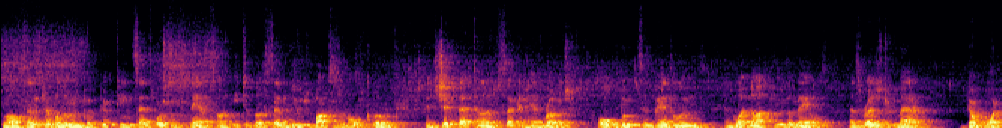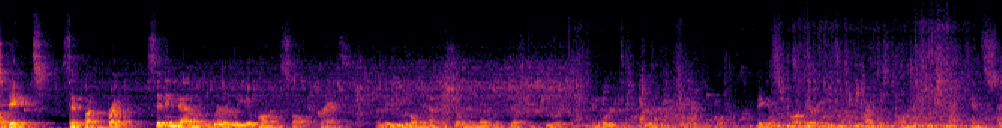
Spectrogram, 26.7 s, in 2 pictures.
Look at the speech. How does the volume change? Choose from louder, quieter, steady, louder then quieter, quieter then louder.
quieter.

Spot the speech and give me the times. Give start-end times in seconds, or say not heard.
0.0-26.6.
